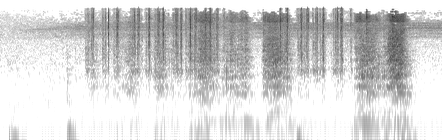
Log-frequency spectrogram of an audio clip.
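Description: Curtains being drawn open: a rapid run of rattling clicks as the curtain rings slide along the rod, followed by the fabric swishing twice.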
